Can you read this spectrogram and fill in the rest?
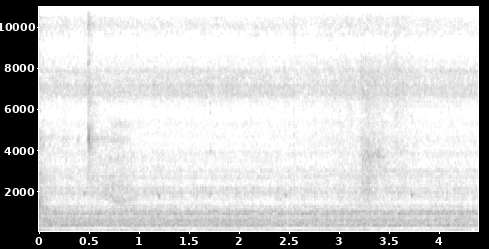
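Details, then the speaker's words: Early-1970s Rheem Califone AV80 mono cassette player, with play working but fast forward and rewind dead: a loud whirring motor hum with faint squeaks. Owner suspects a worn belt and a need for lubrication. "and I can hear some squeaking as well so I probably will need to replace the belts obviously uh the belt and I'm probably going to get need to give everything a good lubrication"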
